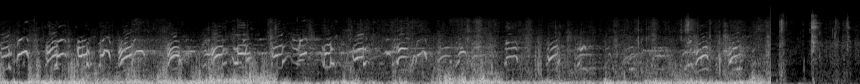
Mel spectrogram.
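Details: Several podencos hunting rabbits in 2023 give rapid, overlapping high yelps that ring out almost nonstop. Each is a short bent cry. A low rumble of movement runs beneath, a man's shouts come before, and the pack falls quiet near the end.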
